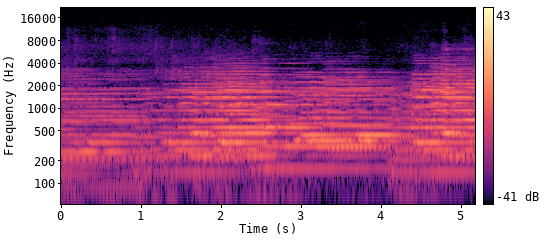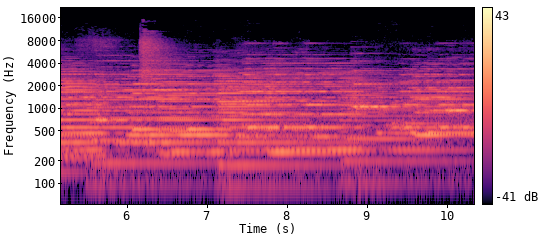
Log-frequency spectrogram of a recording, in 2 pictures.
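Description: Solo grand piano playing a slow classical piece: held chords, with a melody line and bass notes that change every second or so.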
